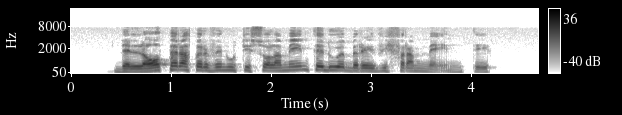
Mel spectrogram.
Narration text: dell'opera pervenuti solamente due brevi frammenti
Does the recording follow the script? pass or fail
pass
